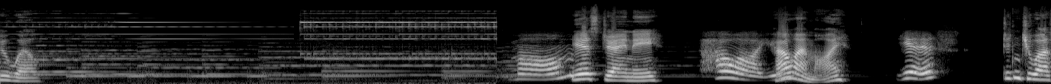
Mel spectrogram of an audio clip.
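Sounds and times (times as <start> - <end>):
speech: 0.0 - 0.5, 5.2 - 10.5
telephone ringing with electronic tone: 0.0 - 5.0.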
